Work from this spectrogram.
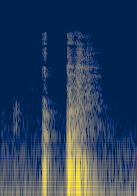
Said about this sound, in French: Permettez-moi une petite gorgée d'eau, là. La chaleur et l'humidité du studio ont un effet sur la voix.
